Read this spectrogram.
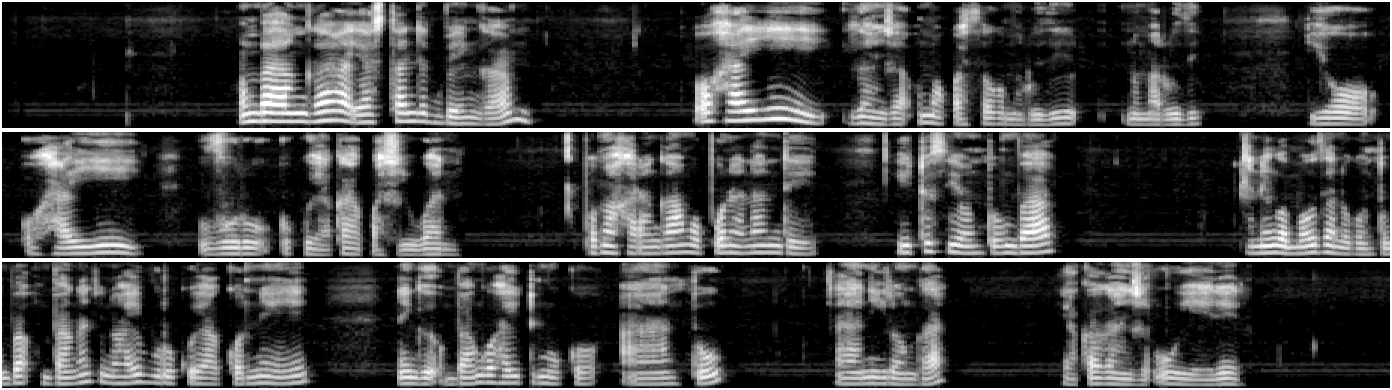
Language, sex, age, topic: Oshiwambo, female, 25-35, finance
